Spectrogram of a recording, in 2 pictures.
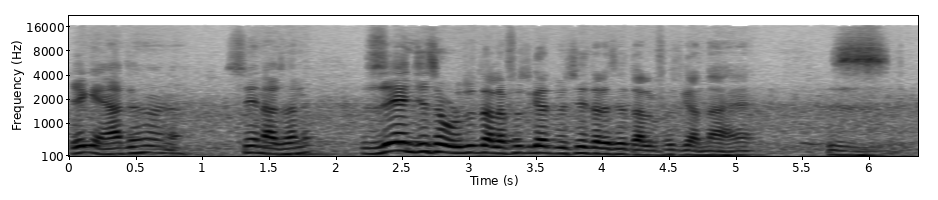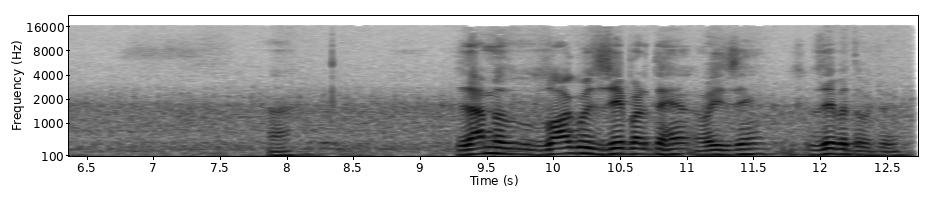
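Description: A man's voice: a little high, background noise. A man teaching Quran letter pronunciation in a classroom, drilling sounds aloud and coaxing students to repeat. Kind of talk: classroom tajweed lesson.

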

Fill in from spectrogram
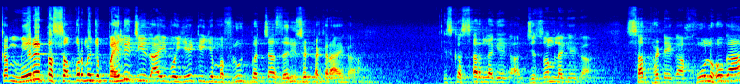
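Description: A preacher telling a moving story in a dramatic sermon, building to loud, impassioned outbursts. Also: male voice, sits high. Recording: echoey hall with faint noise.

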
